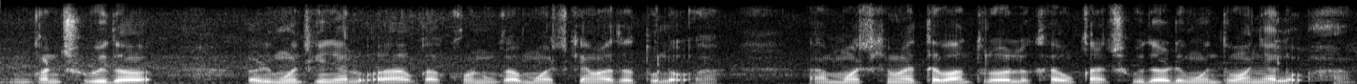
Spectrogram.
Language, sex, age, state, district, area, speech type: Santali, male, 18-30, West Bengal, Malda, rural, spontaneous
